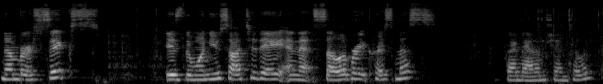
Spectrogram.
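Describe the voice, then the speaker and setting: Pitched fairly high, a woman speaks in an animated tone at a moderate pace with ordinary pitch variation. She leaves long, frequent pauses. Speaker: cross-stitch video host. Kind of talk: casual chat, giveaway announcement. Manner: loud.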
